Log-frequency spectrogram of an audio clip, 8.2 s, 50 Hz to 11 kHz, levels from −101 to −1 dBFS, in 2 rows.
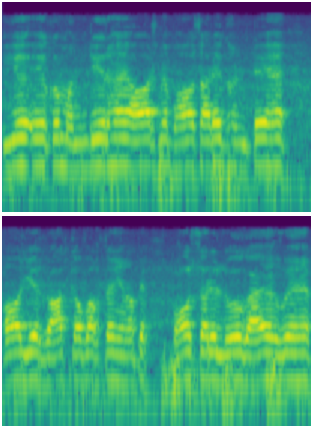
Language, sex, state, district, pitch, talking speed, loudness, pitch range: Hindi, male, Haryana, Rohtak, 160 Hz, 180 wpm, -13 LUFS, 155-165 Hz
